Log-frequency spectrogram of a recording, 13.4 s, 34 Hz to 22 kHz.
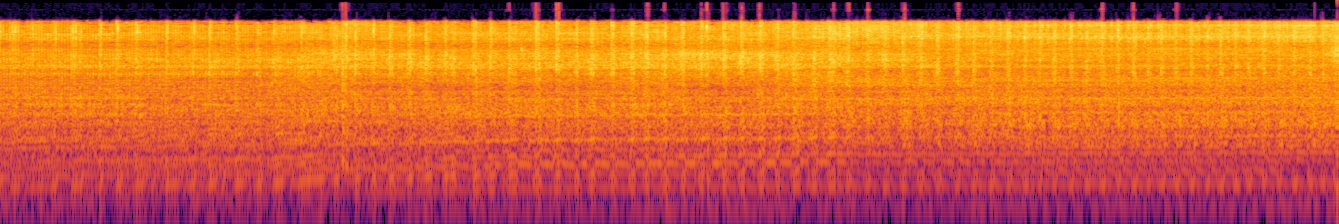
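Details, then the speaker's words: Puch MS 50 moped, 39,375 km, two-stroke, just started: fast even crackle at idle with no misses or knocks, idle perhaps slightly high. "Så lyder den. Går måske en lille smule højt i tomgang."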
